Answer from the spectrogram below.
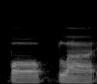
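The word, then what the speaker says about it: ป ปลา: It's extremely subtle, but ba blah is a hard B. It's not a P, paw. It's not a P. It's not aspirated.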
